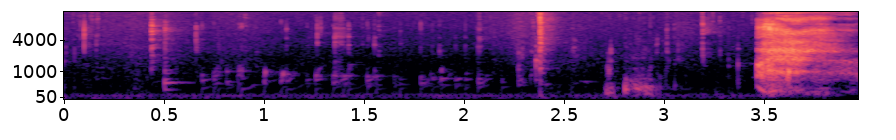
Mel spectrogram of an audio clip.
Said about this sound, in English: Whoa. Aren't you supposed to sip on scotch, not chug it down like that?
